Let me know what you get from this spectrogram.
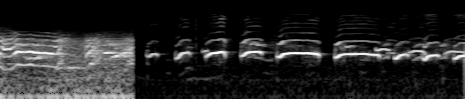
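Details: Young puppy howling: an opening stretch of strained, wavering howl over a low hum, then a run of short, clipped howling notes about every half second, each with a slight rise and fall.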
